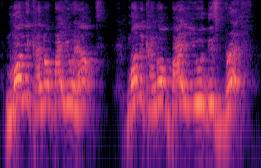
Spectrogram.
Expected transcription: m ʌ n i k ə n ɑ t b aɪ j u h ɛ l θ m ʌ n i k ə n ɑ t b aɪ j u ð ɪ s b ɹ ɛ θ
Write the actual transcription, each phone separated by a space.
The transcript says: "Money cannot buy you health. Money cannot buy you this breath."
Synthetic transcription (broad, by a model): m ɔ n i k ə n ɑ t b aɪ j u h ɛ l t m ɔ n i k ə n ɑ t b aɪ j u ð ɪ s b ɹ ɛ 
